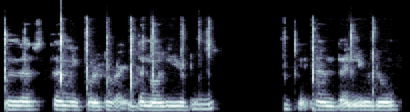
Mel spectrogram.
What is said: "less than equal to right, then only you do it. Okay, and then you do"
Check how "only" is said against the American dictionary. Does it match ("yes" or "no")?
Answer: no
